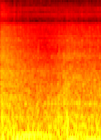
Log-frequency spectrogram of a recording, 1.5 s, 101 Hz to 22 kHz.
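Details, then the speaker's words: 1956 Century Restorer marine flathead, started after years sitting, choke out and a couple of throttle pumps, run briefly without cooling hooked up: deep steady rumble, no knocks or stumbles; idling smoothly. "there we go yeah perfect now we're not going to let this get too hot we don't have it hooked up to the cooling system right now we just want to verify that the thing's actually running"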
